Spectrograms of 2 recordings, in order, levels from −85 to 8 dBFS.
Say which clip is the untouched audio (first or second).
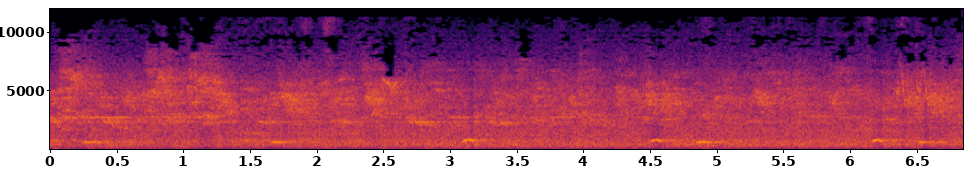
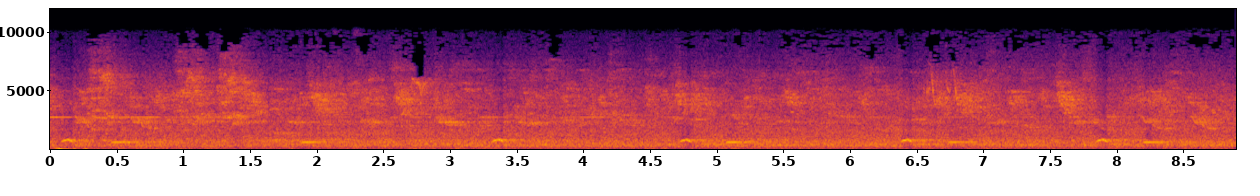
second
